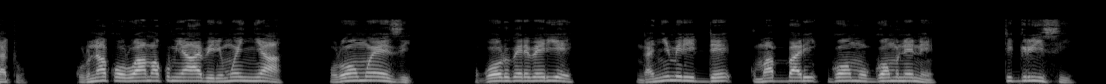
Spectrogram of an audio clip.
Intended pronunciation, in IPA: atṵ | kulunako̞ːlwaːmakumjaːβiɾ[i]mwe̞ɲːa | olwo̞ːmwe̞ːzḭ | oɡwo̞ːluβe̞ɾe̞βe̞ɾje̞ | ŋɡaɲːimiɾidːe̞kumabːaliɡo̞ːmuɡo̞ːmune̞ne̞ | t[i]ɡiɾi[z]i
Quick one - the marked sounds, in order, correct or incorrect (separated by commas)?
correct, correct, incorrect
